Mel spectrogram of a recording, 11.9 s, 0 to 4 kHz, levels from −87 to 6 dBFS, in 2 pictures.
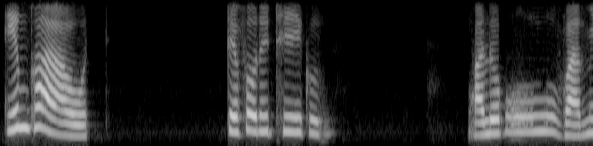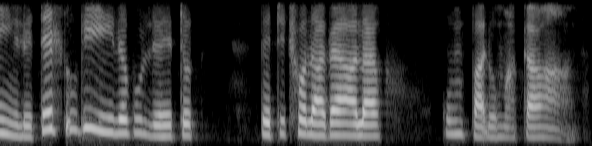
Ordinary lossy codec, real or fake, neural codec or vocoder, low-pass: Opus, 24 kbps; fake; codec, 16 kHz, 1 kbps, FunCodec, trained on LibriTTS, 50 frames a second; 3.6 kHz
